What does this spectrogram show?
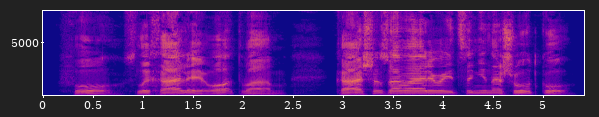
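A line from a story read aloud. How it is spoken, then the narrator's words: Panting hoarse bass. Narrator (Russian): Отдуваясь, проговорил хриплым басом тучный директор пограничной таможни Обухов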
